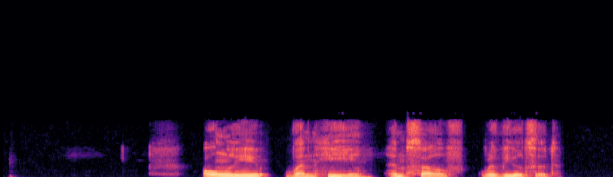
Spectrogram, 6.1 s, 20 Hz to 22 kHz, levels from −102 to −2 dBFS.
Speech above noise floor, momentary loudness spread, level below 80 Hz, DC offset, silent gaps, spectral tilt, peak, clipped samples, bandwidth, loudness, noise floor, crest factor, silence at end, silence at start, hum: 68 dB; 13 LU; -54 dBFS; under 0.1%; none; -6.5 dB/octave; -2 dBFS; under 0.1%; 7.4 kHz; -18 LUFS; -85 dBFS; 16 dB; 0.6 s; 2.05 s; none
